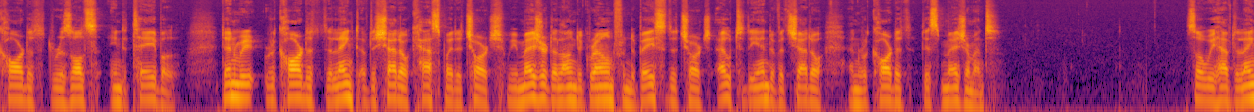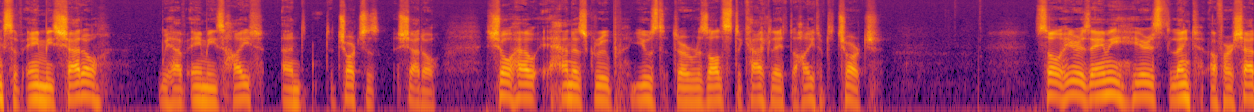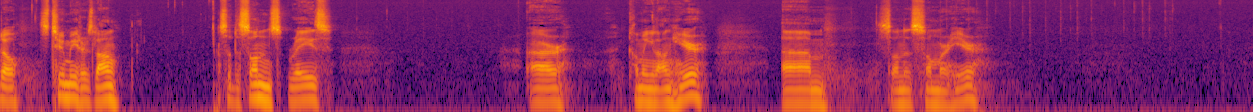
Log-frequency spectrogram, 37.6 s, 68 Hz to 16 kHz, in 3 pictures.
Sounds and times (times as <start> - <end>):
Speech: 0.0 - 10.0, 11.9 - 21.4, 22.9 - 26.3, 27.2 - 28.4, 30.4 - 30.8, 31.4 - 32.2, 32.9 - 35.0
Inside, small room: 0.0 - 37.6.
